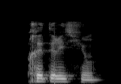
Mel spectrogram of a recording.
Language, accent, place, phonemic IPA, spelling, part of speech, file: French, France, Lyon, /pʁe.te.ʁi.sjɔ̃/, prétérition, noun, LL-Q150 (fra)-prétérition.wav
- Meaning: preterition, omission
